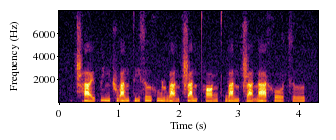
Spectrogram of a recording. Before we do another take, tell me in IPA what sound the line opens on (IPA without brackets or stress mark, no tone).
ʈ͡ʂʰ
